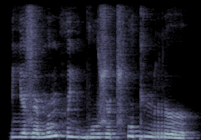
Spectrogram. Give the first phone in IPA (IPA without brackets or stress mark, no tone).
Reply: ʎ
